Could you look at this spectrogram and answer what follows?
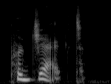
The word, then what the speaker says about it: project: 在这里提醒大家注意的是，作为动词时，它的发音是 project，和名词 project 的发音的重音是不一样的。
